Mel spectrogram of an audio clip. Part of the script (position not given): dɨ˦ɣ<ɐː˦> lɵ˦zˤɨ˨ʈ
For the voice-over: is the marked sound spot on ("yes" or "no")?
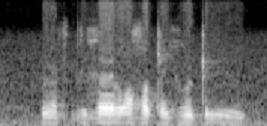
yes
